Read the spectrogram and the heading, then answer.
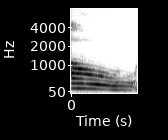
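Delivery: oh glided very slowly with a shifting vowel. Pronunciation lesson on a gliding vowel sound: drawn-out 'oh' vowel. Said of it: "if I slow it down a lot, listen".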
